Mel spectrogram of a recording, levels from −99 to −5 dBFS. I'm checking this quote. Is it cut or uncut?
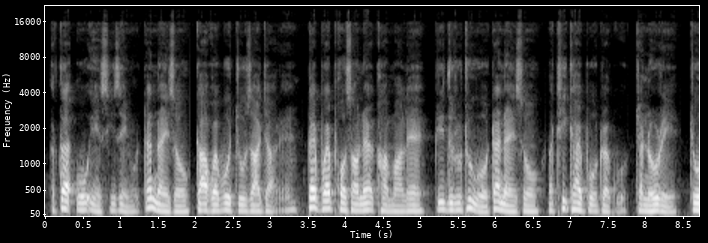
uncut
